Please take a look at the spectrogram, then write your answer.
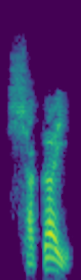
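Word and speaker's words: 社会: 더 있어요 그렇지 회사를 거꾸로 읽으면 사회잖아요 사회 발음은 샤카이 사카이처럼 하나를 봤을 때에 그거를 이렇게 뭔가 지금처럼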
